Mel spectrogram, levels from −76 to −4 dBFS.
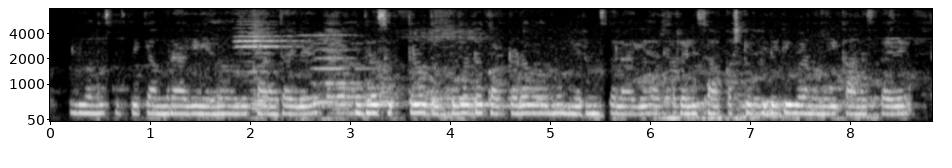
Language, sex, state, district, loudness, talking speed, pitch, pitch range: Kannada, female, Karnataka, Belgaum, -16 LUFS, 120 wpm, 210 Hz, 205-220 Hz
